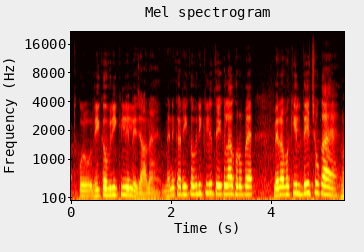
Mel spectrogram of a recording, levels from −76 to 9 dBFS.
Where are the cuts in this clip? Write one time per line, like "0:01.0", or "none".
none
